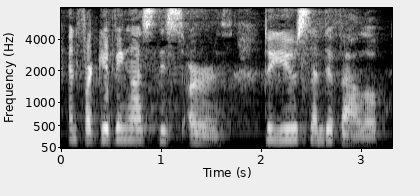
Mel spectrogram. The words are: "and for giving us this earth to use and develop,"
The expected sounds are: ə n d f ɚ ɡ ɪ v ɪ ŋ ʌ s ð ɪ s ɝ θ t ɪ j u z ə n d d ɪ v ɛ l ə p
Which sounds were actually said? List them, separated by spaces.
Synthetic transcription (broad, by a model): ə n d f ɚ ɡ ɪ v ɪ ŋ ʌ s ð ɪ s ɝ θ t ɪ j u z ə n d d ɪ v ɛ l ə p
